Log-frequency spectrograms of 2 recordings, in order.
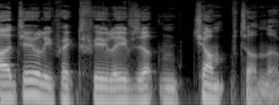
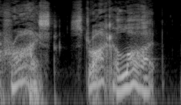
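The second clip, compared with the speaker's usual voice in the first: unconvincing, fake Australian accent, very high-pitched; 11 semitones higher than usual. Speaker attempts an accent a listener says doesn't pass muster: bad Australian accent. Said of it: "your Australian doesn't pass muster".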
